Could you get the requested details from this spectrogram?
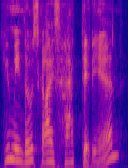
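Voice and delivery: high, incredulous question; playful mock astonishment; retold amazement. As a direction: pitch way up, acting out disbelief. Acting out his amazed reaction.

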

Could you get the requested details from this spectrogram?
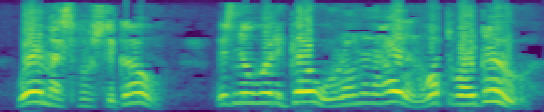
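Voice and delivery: high, loud frantic cries; panicking. Acted. The T-Rex mom panicking over where to take her eggs.

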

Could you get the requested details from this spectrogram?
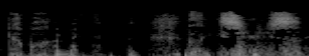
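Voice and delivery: very quiet, voiceless retold plea; barely voiced exasperation; hushed disbelief. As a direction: imitate a stunned boss under the breath. Let-down employers reacting to mistake.

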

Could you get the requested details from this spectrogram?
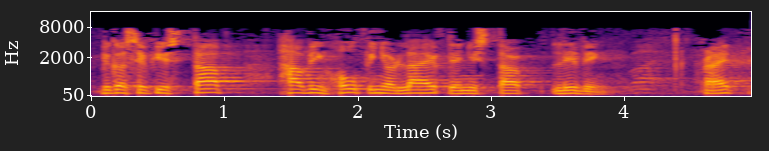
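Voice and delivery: ordinary talk

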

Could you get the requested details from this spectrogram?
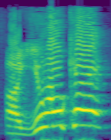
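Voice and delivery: very high, loud mock shout; imitated confrontational yell. Big lady snapping back at the bystander, confrontational yell. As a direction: yell it as an aggressive challenge.

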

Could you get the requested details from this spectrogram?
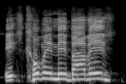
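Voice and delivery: very high, loud caricature; impression voice. Podcast guest doing his party-piece impression, high and loud. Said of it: "now is the time for your impression".

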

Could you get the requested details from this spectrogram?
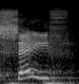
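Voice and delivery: high disbelieving echo; incredulous. Retold or imitated. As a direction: repeat the word as if it's absurd. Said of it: "looks at them incredulously and says".

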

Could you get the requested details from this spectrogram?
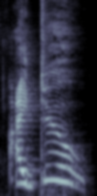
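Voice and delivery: high-pitched merchant voice; merchant's answer. Acted. Merchant swears to the genie, high character voice. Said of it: "answered the merchant".

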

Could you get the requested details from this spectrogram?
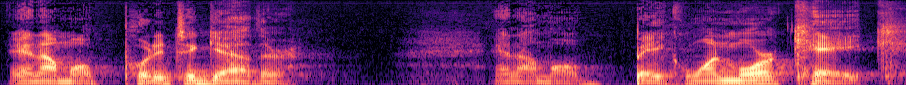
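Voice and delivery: low, soft, fading to a whisper; despairing widow. Retold or imitated. Widow telling the prophet she will die, soft and sinking. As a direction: confess it hopelessly, sinking to nothing. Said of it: "said to him".

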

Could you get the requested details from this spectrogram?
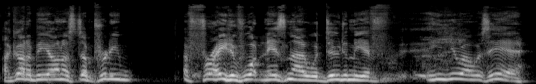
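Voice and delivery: high, uneasy creature voice; frightened bugbear. Acted. Captive bugbear afraid of what Nesna would do, uneasy.

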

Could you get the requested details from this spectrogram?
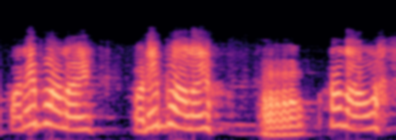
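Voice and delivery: high squawking parrot voice. Shown as a demonstration. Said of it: "once I was called upon to do a parrot".

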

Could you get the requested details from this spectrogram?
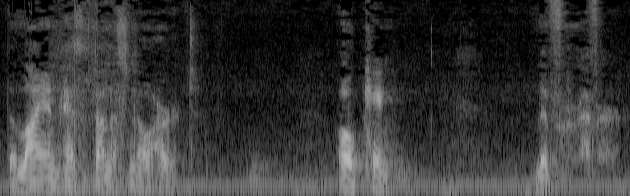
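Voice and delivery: low, soft, spaced-out words; hushed. Acted. Believers greeting their King after death, hushed and reverent. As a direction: let it sink softly, pausing between phrases.

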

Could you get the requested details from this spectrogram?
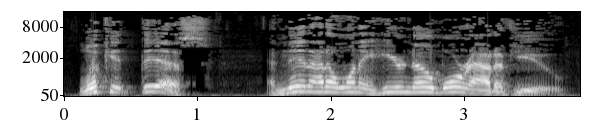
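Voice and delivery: high, forceful acted demand; loud, high-pitched story-character order; demanding husband. Acted husband challenging his wife.

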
